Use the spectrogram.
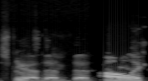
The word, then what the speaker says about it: Straß: It's Strass. You pronounce it Strass.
